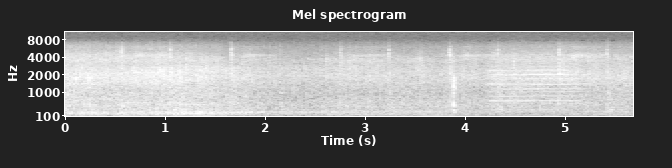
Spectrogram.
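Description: A car driving on a wet street: a steady rush of engine and road noise, heavier in the first two seconds, with a sharp knock near four seconds and a horn sounding for about a second just after.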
